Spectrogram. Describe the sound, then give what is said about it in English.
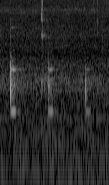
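A FaceTime video call ringing tone: three short electronic chirps in a steady rhythm, each a bit fainter than the last, fairly quiet and heard alone without any talking. “Okay, it's ringing. It's ringing.”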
